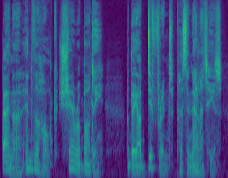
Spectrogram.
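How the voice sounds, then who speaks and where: An actor playing a brooding, courteous scientist turned vampire in a video game, speaking formally with dry wit and a gravelly, husky voice. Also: male voice, deep voice, big pitch swings, no echo, heavily acted. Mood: dryly wry. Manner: formal, measured, dryly witty. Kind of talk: video game character voice acting.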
